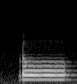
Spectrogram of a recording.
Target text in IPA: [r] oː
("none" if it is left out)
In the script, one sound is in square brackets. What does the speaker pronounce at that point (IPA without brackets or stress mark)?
ɽ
